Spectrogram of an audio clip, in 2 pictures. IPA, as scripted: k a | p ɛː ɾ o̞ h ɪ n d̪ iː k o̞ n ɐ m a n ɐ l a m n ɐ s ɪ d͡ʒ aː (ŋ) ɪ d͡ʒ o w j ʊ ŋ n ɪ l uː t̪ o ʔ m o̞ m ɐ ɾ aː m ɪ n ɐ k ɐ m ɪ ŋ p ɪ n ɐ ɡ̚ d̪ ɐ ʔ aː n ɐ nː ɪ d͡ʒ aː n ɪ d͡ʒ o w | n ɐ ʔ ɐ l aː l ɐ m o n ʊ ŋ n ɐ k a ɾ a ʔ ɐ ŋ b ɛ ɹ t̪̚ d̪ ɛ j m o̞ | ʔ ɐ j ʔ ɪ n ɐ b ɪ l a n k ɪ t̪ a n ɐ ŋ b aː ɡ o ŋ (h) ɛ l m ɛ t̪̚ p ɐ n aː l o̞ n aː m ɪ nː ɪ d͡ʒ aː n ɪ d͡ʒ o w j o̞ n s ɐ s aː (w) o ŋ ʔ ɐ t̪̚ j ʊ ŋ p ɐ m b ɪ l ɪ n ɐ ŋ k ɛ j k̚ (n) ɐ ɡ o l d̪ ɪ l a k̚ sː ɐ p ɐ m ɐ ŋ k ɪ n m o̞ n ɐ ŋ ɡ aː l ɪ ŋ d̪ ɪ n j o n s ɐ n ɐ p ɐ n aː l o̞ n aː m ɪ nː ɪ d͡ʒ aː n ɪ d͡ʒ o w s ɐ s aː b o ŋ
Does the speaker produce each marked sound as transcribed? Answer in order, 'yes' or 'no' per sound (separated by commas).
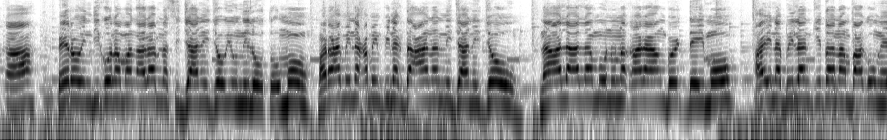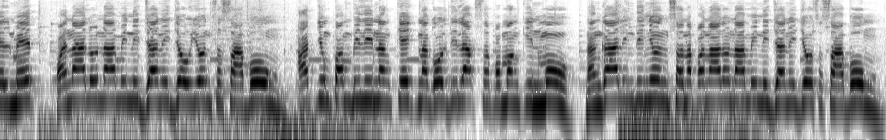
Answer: no, yes, no, yes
